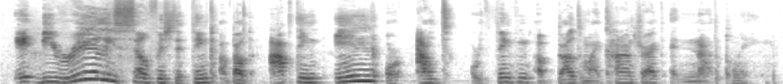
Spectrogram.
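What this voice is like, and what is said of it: Put-on Turkish accent. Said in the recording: “It's an interesting accent you got here. ... I don't know Turkish accents.”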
